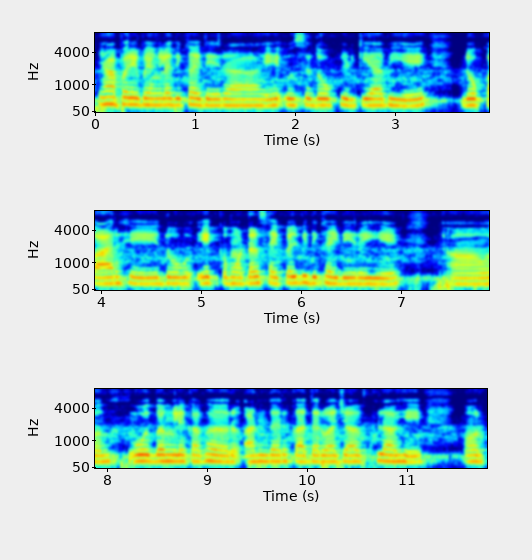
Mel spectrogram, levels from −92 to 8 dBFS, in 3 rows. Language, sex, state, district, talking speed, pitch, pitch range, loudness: Hindi, female, Uttarakhand, Uttarkashi, 185 wpm, 195 Hz, 190-200 Hz, -18 LUFS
